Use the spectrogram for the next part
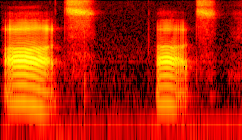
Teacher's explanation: And all we're doing with the British English is just stretching that A a little bit more.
